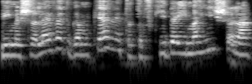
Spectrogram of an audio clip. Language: Hebrew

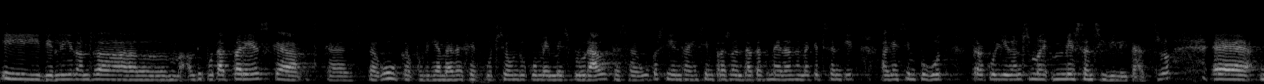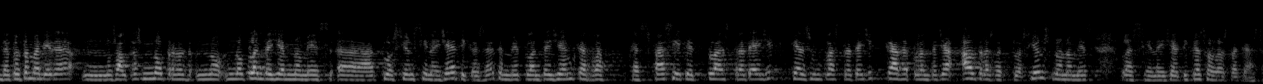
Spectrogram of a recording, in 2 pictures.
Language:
Catalan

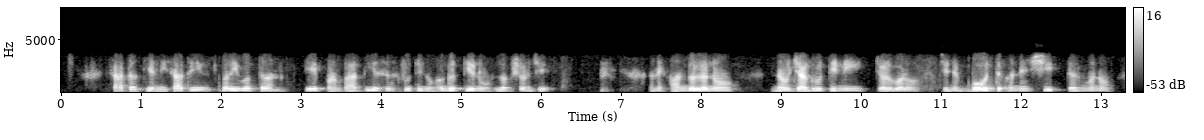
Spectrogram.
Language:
Gujarati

